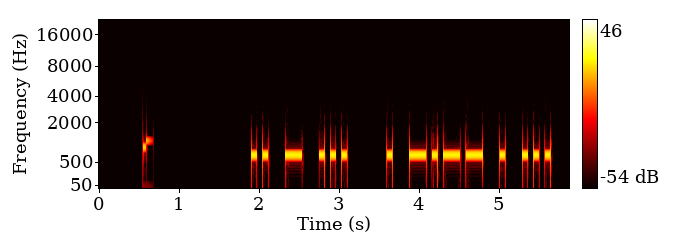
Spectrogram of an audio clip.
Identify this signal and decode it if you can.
Morse code, heard as a keyed tone, about 17 wpm, 700 Hz. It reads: ITS EYES
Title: A Sound Of Thunder 17wpm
